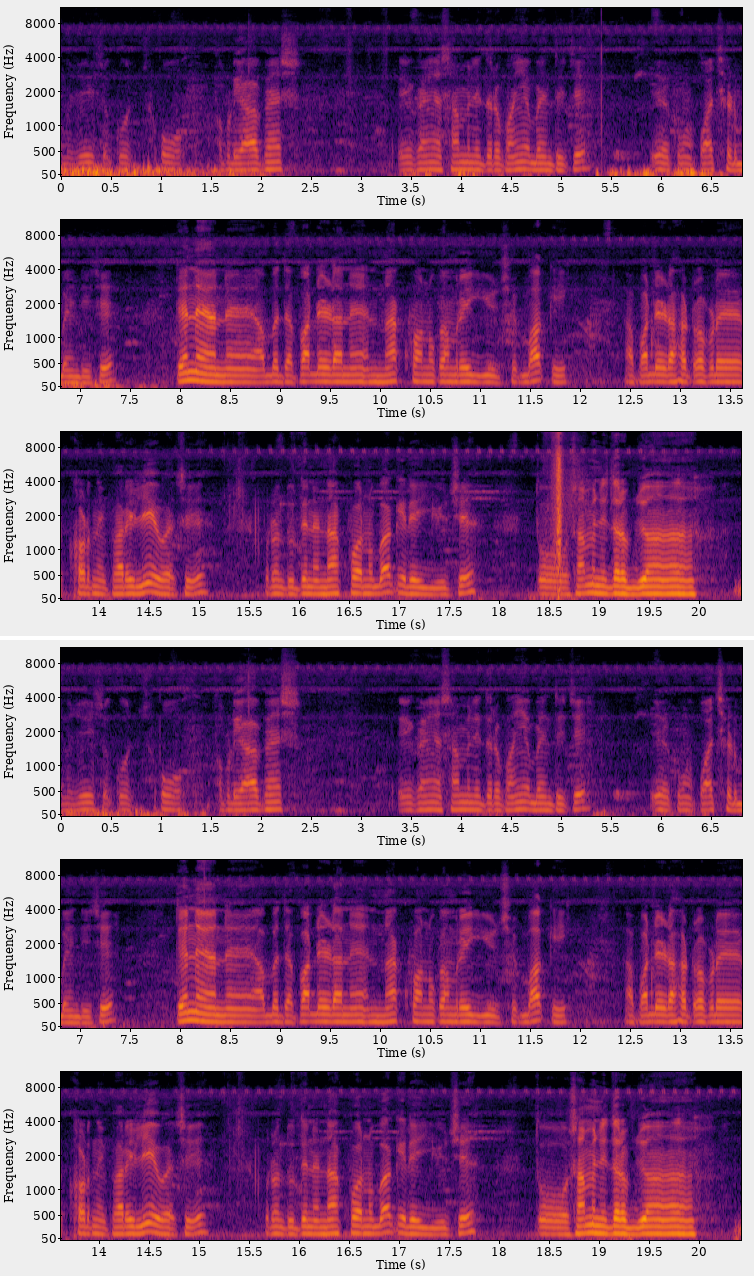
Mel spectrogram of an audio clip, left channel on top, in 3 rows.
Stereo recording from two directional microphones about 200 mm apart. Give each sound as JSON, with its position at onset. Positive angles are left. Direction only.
{"t": 1.5, "sound": "speech", "side_deg": -10}
{"t": 3.3, "sound": "speech", "side_deg": 5}
{"t": 18.8, "sound": "speech", "side_deg": -50}
{"t": 19.1, "sound": "speech", "side_deg": 0}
